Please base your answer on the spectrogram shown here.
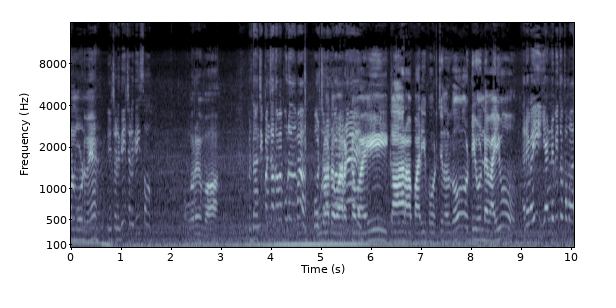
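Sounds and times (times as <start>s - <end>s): car engine drone: 0.0s - 10.0s
road noise: 0.0s - 10.0s
man shouting excitedly: 3.9s - 6.0s.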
